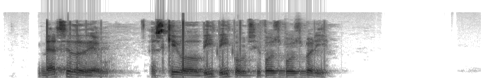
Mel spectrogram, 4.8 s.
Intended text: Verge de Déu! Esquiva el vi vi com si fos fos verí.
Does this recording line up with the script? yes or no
yes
